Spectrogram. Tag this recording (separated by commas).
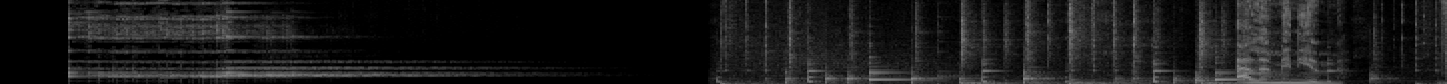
Marimba, Mallet percussion, Glockenspiel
